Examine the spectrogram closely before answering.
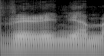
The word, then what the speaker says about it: Vizhinjam: about this port coming up in Kerala called Vizhinjam. It's difficult for non-Malayali to pronounce it. ZH. It's written with a J, but it's Vizhinjam actually.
